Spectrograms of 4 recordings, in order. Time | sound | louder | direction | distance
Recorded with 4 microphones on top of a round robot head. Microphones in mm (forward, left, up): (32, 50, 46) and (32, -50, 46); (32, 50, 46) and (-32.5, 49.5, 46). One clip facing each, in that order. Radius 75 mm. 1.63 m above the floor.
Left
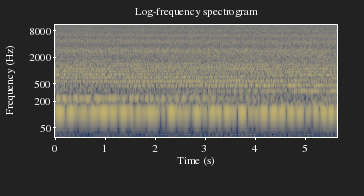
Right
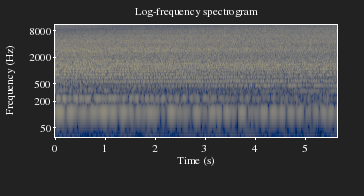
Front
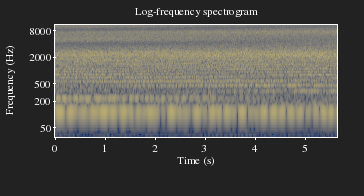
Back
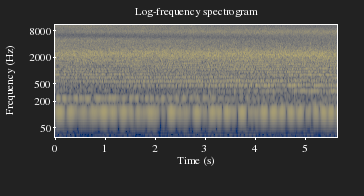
0.0 | a drone | left 6 dB, front 2 dB | 70° left | ?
